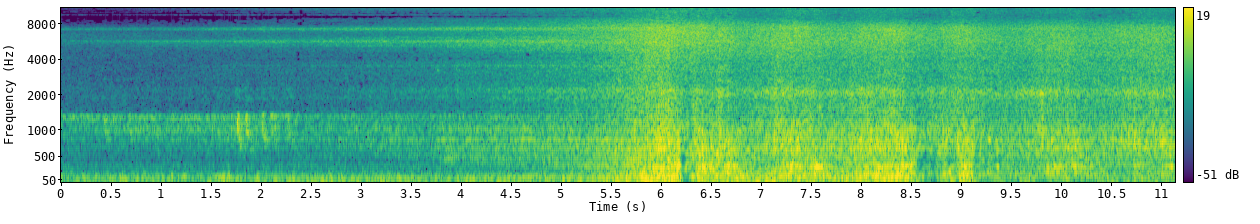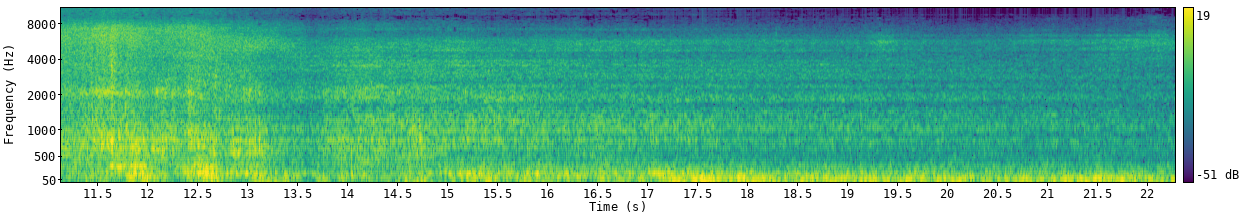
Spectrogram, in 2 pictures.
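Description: Regional passenger train of coaches passing close by on the rails: its noise builds as it approaches, then a loud stretch of wheel-and-rail noise with a few sharp clacks over the rail joints, easing to a lower rumble as it pulls away.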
